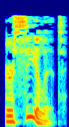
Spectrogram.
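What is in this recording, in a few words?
"urceolate", British English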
